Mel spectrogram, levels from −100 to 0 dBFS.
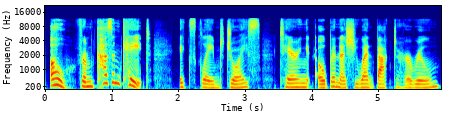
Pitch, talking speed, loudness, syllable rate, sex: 200 Hz, 160 wpm, -22 LUFS, 4.5 syllables/s, female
